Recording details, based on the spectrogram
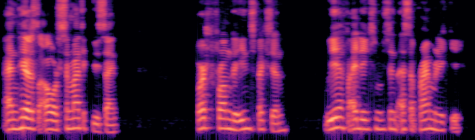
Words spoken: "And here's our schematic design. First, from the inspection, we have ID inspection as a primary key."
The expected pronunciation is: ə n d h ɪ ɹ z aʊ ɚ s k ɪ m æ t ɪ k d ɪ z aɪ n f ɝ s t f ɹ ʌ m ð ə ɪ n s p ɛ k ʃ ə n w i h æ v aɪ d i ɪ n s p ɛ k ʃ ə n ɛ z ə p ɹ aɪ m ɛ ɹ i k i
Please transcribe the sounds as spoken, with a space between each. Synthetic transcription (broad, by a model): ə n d h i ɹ s aʊ ɚ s ɪ m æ t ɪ k d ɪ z aɪ n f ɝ t f ɹ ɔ m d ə ɪ n s p ɛ k ʃ ə n w i h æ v aɪ d i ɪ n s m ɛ ʃ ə n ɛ s ə p ɹ aɪ m ɛ ɹ i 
